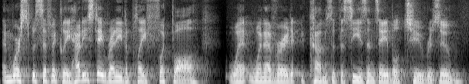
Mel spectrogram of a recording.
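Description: A man hosting a medical podcast, reading a formal introduction and then interviewing a guest in a measured way. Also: medium pitch, dark tone, slightly rough. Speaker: podcast host, physician.

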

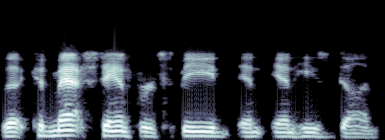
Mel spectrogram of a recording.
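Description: An American man, middle-aged or older, reminiscing casually as an interview guest in a halting way, often repeating words. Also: on the low side, no room sound. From Nebraska, United States. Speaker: interview guest, football archivist. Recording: thin phone-like line.

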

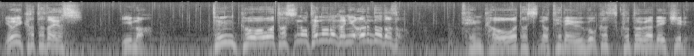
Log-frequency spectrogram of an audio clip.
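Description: An ambitious young samurai lord in a period radio play. His voice sits high for a man and carries defiant, declamatory fervor in archaic warrior phrasing. Music plays clearly behind him. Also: animated, unhurried, a bit bright. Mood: proud, defiant. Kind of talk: Japanese period audio drama acting.

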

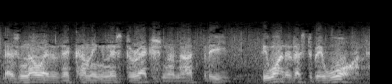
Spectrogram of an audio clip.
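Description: A man playing a steady, protective young frontier farmer and husband, with earnest 1940s radio drama delivery. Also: deep voice, fast talker, highs cut off. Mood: firm, reassuring. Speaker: lead actor and first-person narrator. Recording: noisy band-limited 1940s radio recording.

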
